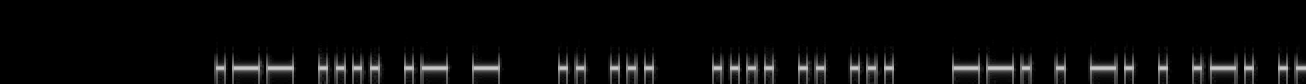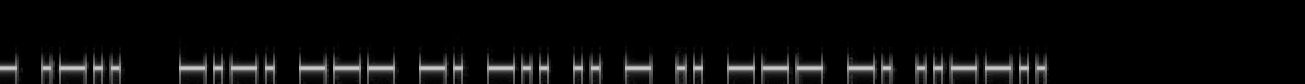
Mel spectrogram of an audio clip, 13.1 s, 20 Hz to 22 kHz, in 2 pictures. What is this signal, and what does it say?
Morse code, heard as a keyed tone, about 28 wpm, 700 Hz. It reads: WHAT IS HIS GENERAL CONDITION?
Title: Sentences from Top 1000 Words 28wpm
